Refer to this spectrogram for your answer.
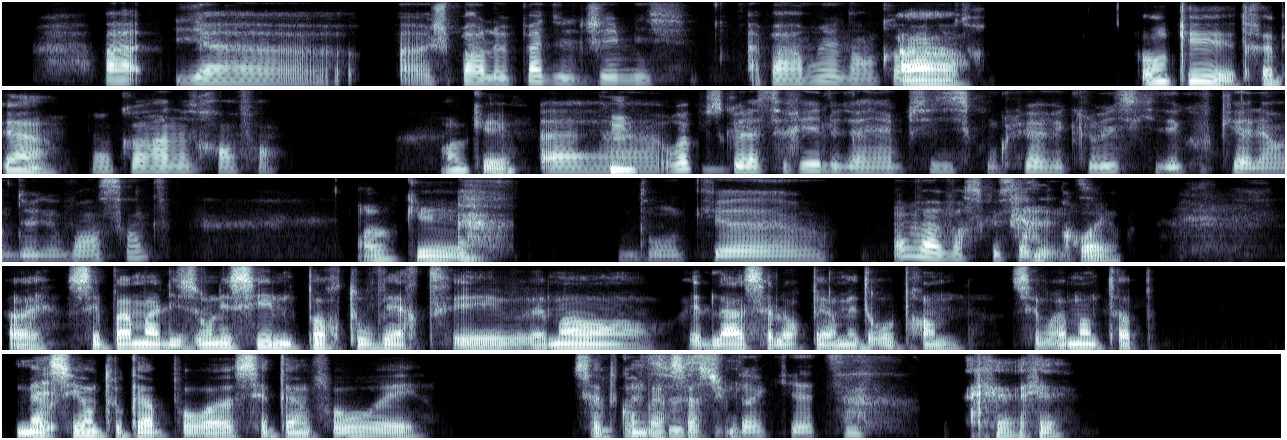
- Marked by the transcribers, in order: chuckle; chuckle
- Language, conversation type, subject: French, unstructured, Quel rôle les plateformes de streaming jouent-elles dans vos loisirs ?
